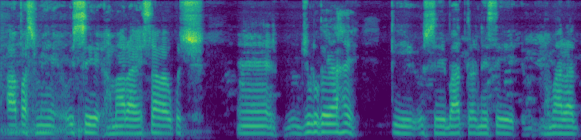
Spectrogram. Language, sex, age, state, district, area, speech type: Hindi, female, 60+, Uttar Pradesh, Hardoi, rural, spontaneous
